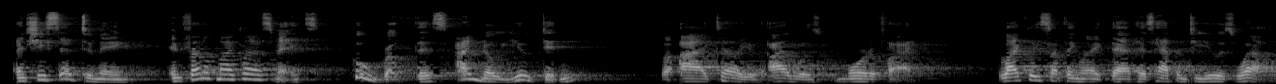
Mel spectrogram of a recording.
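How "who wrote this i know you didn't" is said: mock very angry, stern voice. Retelling a teacher speaking up in front of classmates, imitating an angry teacher. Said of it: "in very, very, very angry, angry tones".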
